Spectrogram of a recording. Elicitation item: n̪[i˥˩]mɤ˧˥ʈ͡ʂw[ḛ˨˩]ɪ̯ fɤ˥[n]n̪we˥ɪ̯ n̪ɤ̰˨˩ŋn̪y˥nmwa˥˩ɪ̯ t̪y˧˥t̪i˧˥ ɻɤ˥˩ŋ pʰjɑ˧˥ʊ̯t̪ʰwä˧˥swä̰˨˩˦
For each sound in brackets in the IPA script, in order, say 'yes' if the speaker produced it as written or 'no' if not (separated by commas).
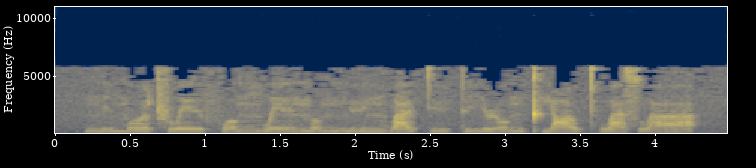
yes, no, no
